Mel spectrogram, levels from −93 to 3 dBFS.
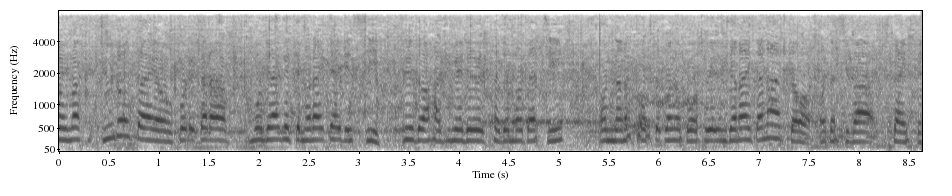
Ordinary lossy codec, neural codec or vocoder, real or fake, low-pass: none; codec, 16 kHz, 8 kbps, FreqCodec, smaller model; fake; 7.2 kHz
